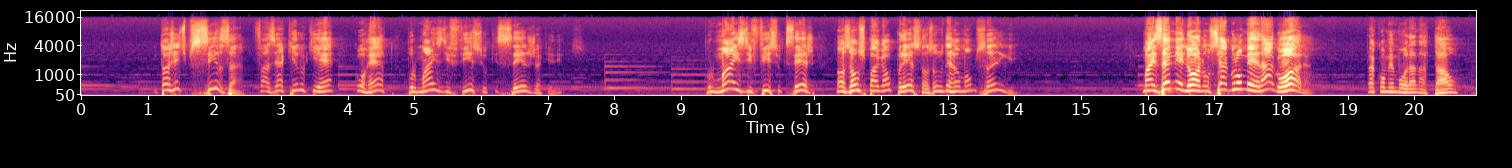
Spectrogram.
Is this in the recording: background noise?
no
